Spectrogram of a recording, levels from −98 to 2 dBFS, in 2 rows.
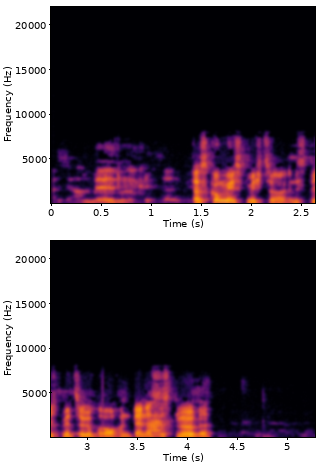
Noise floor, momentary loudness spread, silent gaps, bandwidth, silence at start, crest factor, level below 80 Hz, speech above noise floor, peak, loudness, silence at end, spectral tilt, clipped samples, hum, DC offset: -64 dBFS; 13 LU; none; 7.8 kHz; 0.25 s; 20 dB; -62 dBFS; 43 dB; -2 dBFS; -21 LUFS; 1.05 s; -5 dB/octave; under 0.1%; none; under 0.1%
